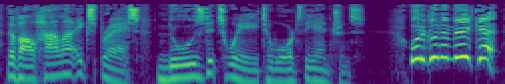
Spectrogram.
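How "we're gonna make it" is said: high, loud excited yell. Acted. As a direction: shout it with hope. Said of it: "yelled Fishlegs".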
